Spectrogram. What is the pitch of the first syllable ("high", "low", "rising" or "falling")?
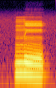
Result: low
